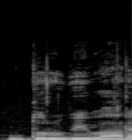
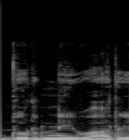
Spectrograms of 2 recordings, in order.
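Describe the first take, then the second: First: दुर्विवार as "dur-vi-vaar"; wrong "vi" form. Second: दुर्निवार्य as "dur-ni-vaarya"; n in the middle, "rya" ending on दुर्निवार्य; correct "ni" form. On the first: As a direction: end दुर्विवार on a bare r. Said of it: "ऐसे नहीं लिखा जाता". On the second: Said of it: "होता है". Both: Shown as a demonstration.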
